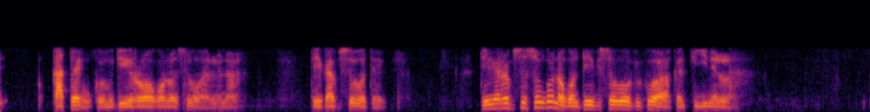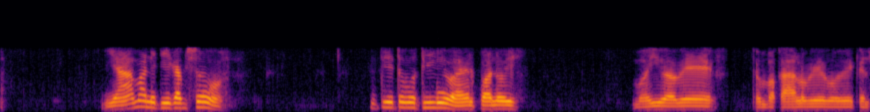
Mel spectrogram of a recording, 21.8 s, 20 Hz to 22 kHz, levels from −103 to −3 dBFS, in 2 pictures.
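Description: G.729 coding runs through the whole clip, and its damage is plainly audible. The line carries only about 200 Hz to 3.7 kHz, so the speech is muffled at the top and thin at the bottom. The rough, slightly synthetic texture points to an 8 kbit/s G.729A stream, where each 10 ms frame is rebuilt from a vocal tract filter, a pitch predictor and a handful of pulses rather than from the original waveform.

VoIP packet loss concealed by the speech codec appears first at 2.68 to 2.74 s. About 20 ms of audio is missing, which fits a single lost packet. The decoder fills the gap by extending its last pitch and filter settings at falling gain, which produces a brief stretched sound that fades. Because each frame builds on the one before it, the speech stays weak and distorted for a short while after the stream resumes.

The same concealment recurs at 9.07 to 9.16 s, again consistent with one lost 20 ms packet. 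The fading concealment here lasts a little longer before the decoder recovers and the speech returns to its normal coded level.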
